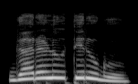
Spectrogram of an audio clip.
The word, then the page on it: ಗರಳು: Kannada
